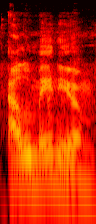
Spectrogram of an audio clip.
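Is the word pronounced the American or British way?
British. It is said with a British pronunciation. "aluminium is what I would say if I was in the U K"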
